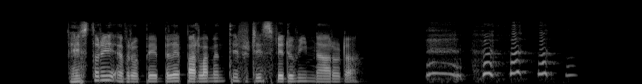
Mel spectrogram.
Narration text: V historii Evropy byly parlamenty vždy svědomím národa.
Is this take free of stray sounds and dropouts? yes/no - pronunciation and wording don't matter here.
no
